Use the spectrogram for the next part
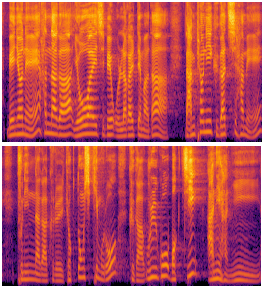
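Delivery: steady, formal Bible reading voice; slowing right down at the close; scripture reading. Acted. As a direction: read the verse aloud to the congregation. Reads scripture aloud.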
